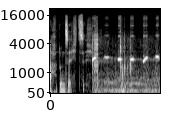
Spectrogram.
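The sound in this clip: A whistled tune from a 1968 film: a few clear, sustained whistled notes that shift pitch, following a brief burst of voice at the start.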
